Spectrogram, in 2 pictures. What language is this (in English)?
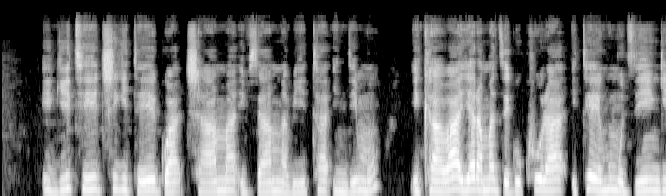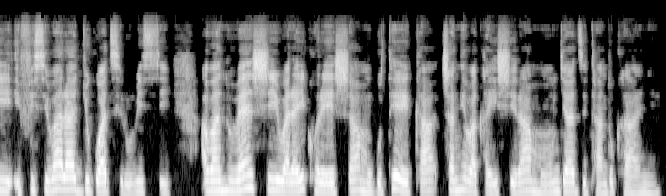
Rundi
